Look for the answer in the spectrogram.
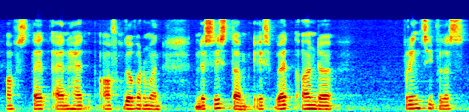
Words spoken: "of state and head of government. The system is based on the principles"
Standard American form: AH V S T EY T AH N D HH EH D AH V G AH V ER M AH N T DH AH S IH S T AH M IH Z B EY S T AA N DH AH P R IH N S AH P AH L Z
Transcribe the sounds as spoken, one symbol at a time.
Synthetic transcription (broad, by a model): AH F S T EY T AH N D HH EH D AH F G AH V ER M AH N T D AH S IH S T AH M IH S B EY T AA N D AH P R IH N S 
